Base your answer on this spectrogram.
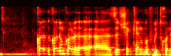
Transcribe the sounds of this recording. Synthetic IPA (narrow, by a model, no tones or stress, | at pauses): kokod̪e̞mkolaʔzeʃekɛnɡufbit̪χon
